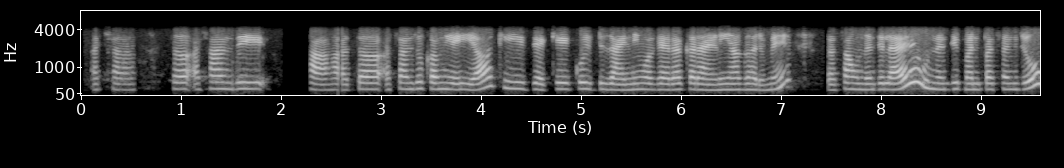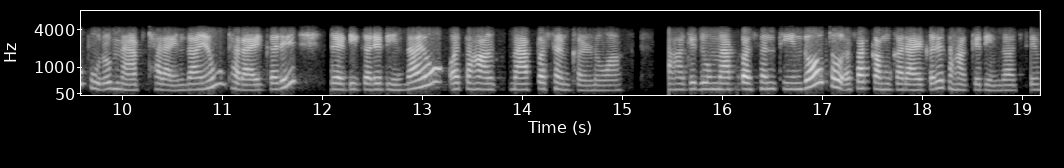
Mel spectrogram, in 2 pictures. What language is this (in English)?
Sindhi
